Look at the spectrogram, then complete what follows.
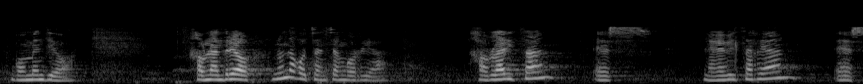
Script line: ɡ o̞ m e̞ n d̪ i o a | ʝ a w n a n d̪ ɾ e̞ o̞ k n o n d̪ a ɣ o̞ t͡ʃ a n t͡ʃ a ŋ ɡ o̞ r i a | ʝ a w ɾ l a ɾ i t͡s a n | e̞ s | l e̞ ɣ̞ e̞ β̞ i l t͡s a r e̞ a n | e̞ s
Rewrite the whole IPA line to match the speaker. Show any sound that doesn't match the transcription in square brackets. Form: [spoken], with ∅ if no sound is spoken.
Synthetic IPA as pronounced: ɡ o̞ m e̞ n d̪ i o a | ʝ a w n a n d̪ ɾ e̞ o̞ k n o n d̪ a ɣ o̞ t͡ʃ a n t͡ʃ a ŋ ɡ o̞ r i a | ʝ a w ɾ l a ɾ i t͡s a n | e̞ s | l e̞ ɣ̞ e̞ β̞ i l t͡s a r e̞ a n | e̞ s

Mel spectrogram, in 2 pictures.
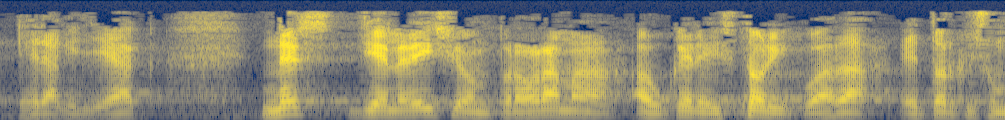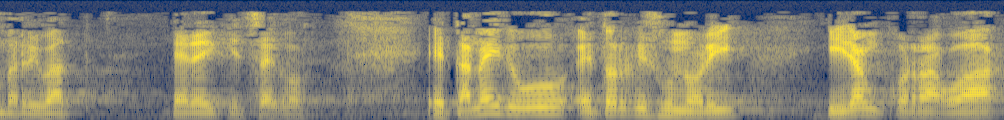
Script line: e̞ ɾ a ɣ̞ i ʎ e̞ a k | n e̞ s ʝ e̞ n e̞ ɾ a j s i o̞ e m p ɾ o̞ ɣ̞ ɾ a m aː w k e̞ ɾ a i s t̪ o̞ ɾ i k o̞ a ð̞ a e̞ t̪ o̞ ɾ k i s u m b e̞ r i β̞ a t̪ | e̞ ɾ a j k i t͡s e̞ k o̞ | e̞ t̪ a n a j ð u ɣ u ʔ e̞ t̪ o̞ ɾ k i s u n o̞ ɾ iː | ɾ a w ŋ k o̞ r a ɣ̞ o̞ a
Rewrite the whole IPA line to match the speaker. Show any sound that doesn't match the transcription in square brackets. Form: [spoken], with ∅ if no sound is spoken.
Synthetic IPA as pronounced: e̞ ɾ a ɣ̞ i ʎ e̞ a k | n e̞ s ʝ e̞ n e̞ ɾ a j s i o̞ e m p ɾ o̞ ɣ̞ ɾ a m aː w k e̞ ɾ a i s t̪ o̞ ɾ i k o̞ a ð̞ a e̞ t̪ o̞ ɾ k i s u m b e̞ r i β̞ a t̪ | e̞ ɾ a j k i t͡s e̞ k o̞ | e̞ t̪ a n a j ð u ɣ u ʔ e̞ t̪ o̞ ɾ k i s u n o̞ ɾ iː | ɾ a w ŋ k o̞ r a ɣ̞ o̞ a

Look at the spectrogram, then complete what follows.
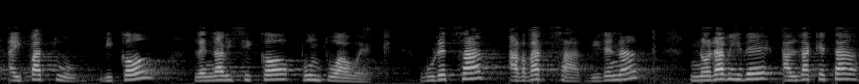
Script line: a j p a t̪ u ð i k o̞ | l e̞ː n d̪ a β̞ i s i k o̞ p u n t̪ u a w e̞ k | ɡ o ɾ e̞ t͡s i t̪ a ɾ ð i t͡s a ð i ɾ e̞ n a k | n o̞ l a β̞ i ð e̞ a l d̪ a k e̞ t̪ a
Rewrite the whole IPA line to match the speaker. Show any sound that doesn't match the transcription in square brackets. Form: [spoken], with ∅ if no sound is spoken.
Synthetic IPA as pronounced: a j p a t̪ u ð i k o̞ | l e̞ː n d̪ a β̞ i s i k o̞ p u n t̪ u a w e̞ k | ɡ [u] ɾ e̞ t͡s [a] t̪ a ɾ ð [a] t͡s a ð i ɾ e̞ n a k | n o̞ [ɾ] a β̞ i ð e̞ a l d̪ a k e̞ t̪ a

